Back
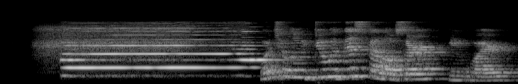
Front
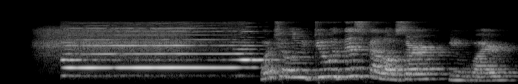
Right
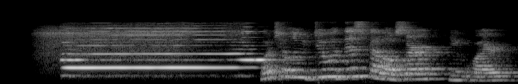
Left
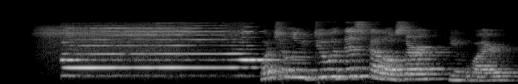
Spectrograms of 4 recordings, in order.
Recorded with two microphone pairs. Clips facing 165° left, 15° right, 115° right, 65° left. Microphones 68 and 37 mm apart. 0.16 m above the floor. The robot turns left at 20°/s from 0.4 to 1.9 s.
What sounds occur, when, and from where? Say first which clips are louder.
0.6 s a flute: back 1 dB, right 3 dB; 165° left, 1.4 m; by 2.5 s 140° left, 1.4 m
2.6 s a woman speaking: back 2 dB, right 2 dB; 125° left, 1.2 m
